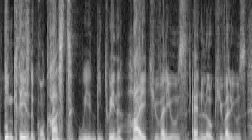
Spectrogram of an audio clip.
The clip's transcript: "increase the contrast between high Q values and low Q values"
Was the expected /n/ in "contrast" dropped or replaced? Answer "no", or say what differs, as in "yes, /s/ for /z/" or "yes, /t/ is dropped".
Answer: yes, /n/ is dropped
